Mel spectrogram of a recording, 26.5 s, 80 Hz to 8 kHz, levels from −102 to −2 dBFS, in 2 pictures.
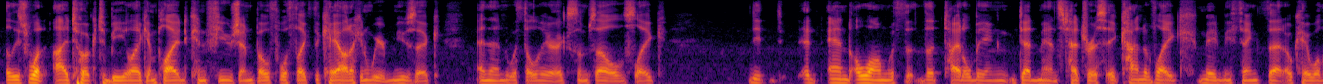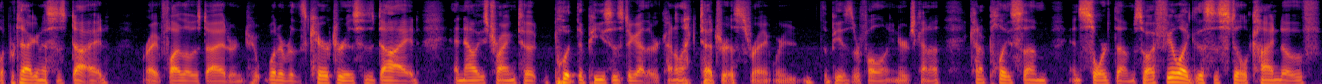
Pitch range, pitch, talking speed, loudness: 110-120 Hz, 115 Hz, 235 wpm, -33 LUFS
